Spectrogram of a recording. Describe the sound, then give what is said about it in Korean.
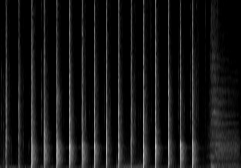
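Applause welcoming a new guest, in a steady, even rhythm: about fifteen crisp, loud claps spaced evenly, ending in a short, softer rush of noise. No one speaks. “일단 박수로 맞이합시다.”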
